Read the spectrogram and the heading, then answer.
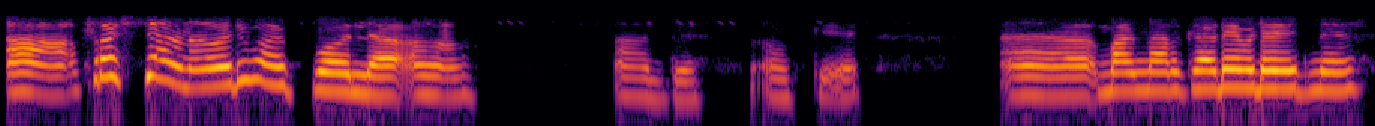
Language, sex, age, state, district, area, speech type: Malayalam, female, 18-30, Kerala, Palakkad, rural, conversation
